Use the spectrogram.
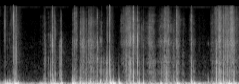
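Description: Long nails and fingers peel the sticky folds of a pink strawberry-print beeswax-coated cotton food wrap apart and open it flat. A quick run of crisp, tearing crackles and crinkles is heard, with bright edges over a soft low thump. The bursts come in irregular clusters, with brief quiet gaps between them.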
